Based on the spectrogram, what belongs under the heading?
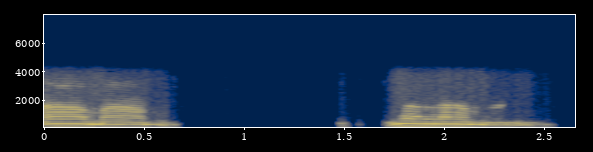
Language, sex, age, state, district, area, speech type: Sanskrit, female, 60+, Karnataka, Hassan, rural, conversation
